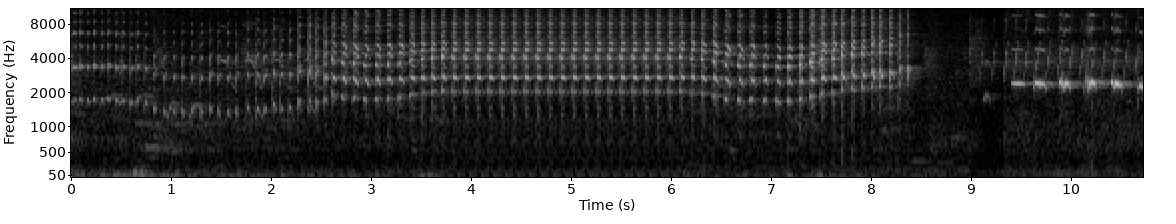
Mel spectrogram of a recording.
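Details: Murai batu, the white-rumped shama of Indonesia, in its long 'tembakan' shooting song: a sustained rapid buzzy rattle of even pulses lasting about six seconds, followed by a short pause and a few sharp whistled notes.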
